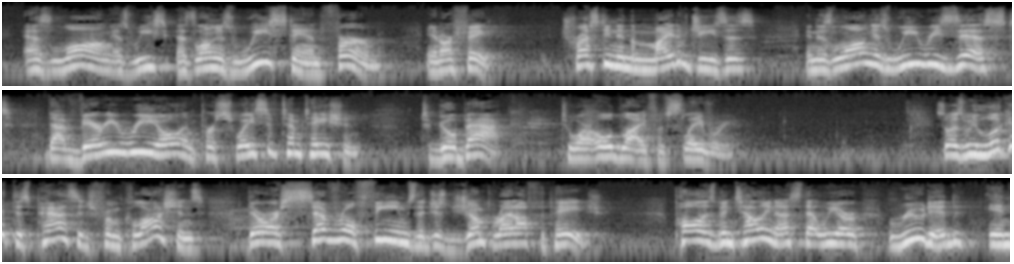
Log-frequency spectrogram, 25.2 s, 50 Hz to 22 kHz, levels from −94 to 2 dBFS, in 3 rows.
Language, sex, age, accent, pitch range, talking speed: English, male, 40-59, American, 175-235 Hz, 165 wpm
